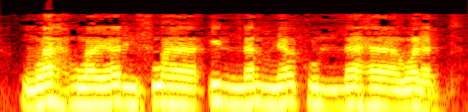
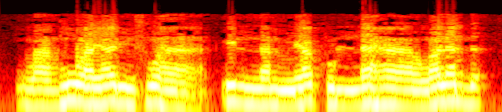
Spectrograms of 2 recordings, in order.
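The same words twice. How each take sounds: First: "وهو" with no vowel on the haa; Qalun's silent haa. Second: Said in the usual way. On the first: Shown as a demonstration. Teacher demonstrating Qalun's reading, haa in "وهو" made vowelless. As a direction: say "وهو" as wahwa, haa unvowelled. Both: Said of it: "قرأ قالون بإسكان الهاء هكذا".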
